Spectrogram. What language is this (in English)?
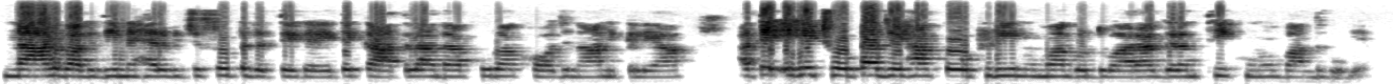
Punjabi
